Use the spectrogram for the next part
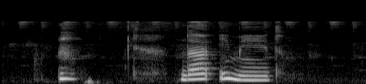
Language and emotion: Russian, neutral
